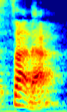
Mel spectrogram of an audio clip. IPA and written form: ˈsa.ɾa (Zara)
